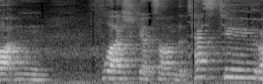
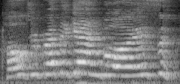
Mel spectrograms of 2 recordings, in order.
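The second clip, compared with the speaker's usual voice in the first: high, loud heads-up to the team; calling out; 8 semitones higher, 10 dB louder, slower than usual. Acted. Midnight warns the boys before tearing her outfit, loud call. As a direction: sing out a warning to everyone.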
